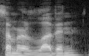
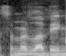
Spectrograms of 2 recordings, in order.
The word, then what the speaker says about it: Summer Lovin': Scott, I think it's pronounced Summer Lovin', not Summer Loving. I don't think there's a hard G on that.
